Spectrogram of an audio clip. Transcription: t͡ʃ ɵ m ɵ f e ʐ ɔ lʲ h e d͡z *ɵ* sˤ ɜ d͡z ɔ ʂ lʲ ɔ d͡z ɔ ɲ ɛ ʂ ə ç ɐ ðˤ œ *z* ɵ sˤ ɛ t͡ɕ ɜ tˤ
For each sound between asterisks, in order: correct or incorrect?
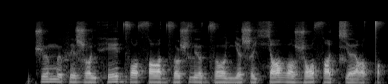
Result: incorrect: œ, incorrect: ʐ

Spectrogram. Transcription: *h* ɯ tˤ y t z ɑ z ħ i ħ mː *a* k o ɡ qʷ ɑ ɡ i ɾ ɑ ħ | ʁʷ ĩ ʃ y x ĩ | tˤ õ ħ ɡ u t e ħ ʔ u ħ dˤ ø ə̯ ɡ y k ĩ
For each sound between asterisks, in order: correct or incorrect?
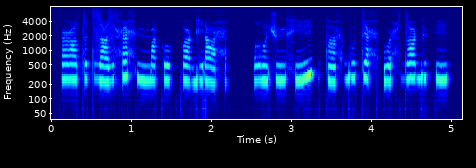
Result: incorrect: ʕ, incorrect: ɑ

